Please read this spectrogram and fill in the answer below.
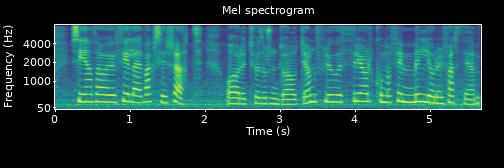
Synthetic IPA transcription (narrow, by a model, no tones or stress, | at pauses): siːðanθawhɛvʏfjɛːlaðɪvaksɪ̥r̥aːht̪ | ɔɣaːwɾɪt̪ʰvœːθusʏnt̪ɔaːwt̪jawnflʏːɣʏθɾjaːwɾ̥kʰɔːmafɪmːɪljɔwnɪɾ̥faɾ̥θɛːa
